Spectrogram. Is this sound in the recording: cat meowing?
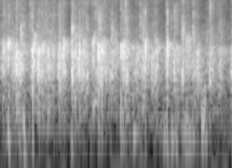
no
